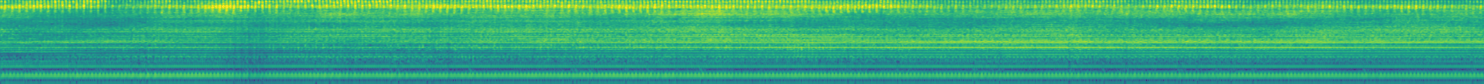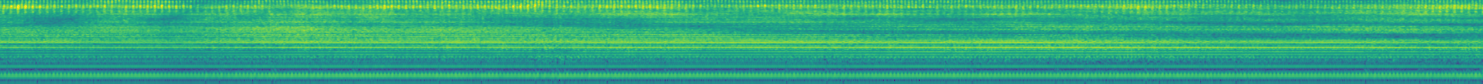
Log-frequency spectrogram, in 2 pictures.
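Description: Yamaha RMAX unmanned helicopter's two-stroke twin-cylinder engine and rotors running steadily in flight, a constant even drone that barely changes in pitch.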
